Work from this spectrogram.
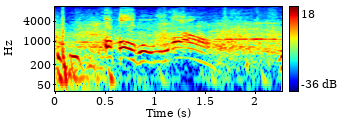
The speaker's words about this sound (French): Voilà, énorme stupeur à la cérémonie des Oscars hier soir. Ce que vous entendez, c'est une gifle donnée par Will Smith au comédien Chris Rock sur scène.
